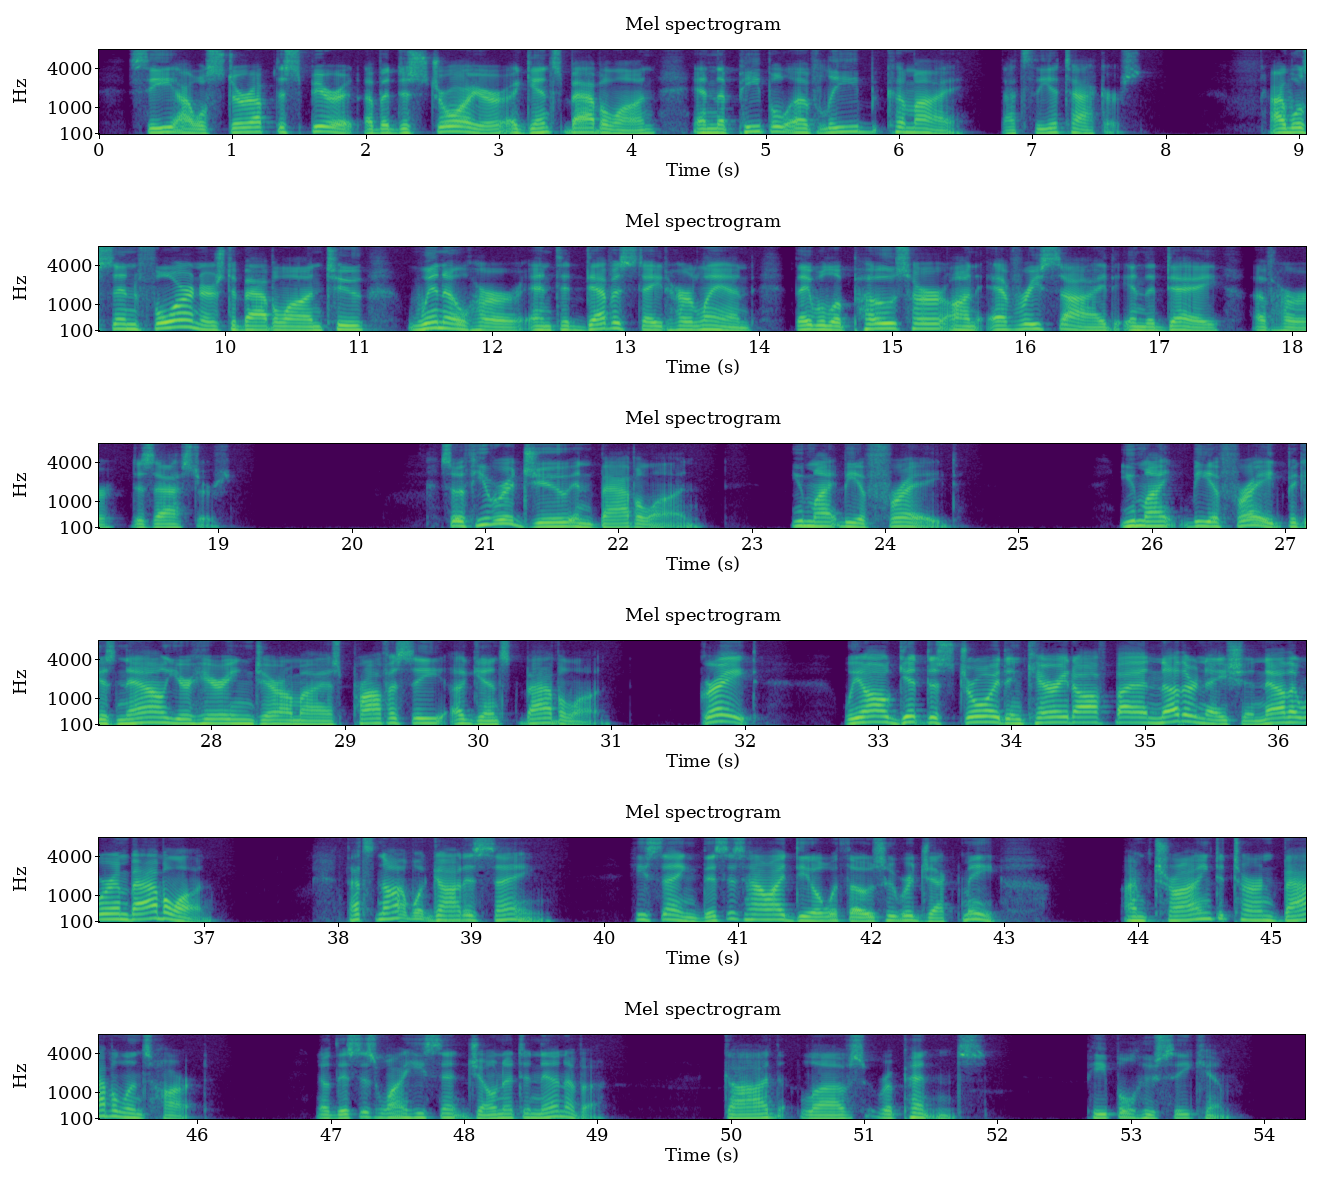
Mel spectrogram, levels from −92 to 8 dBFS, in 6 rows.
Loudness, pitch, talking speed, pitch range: -18 LUFS, 140 Hz, 140 wpm, 120-160 Hz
